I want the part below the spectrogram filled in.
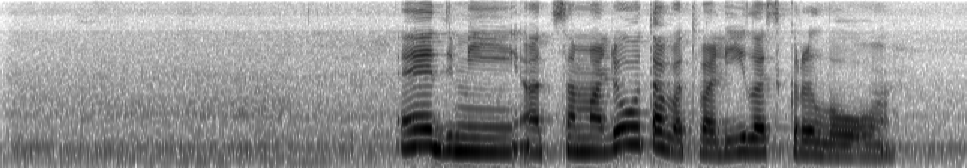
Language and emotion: Russian, neutral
